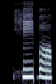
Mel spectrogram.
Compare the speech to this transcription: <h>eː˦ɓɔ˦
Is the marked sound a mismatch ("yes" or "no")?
no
